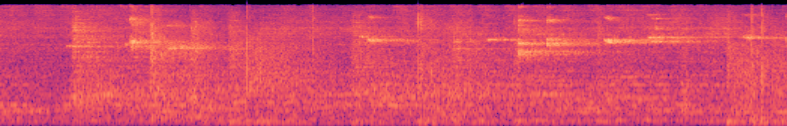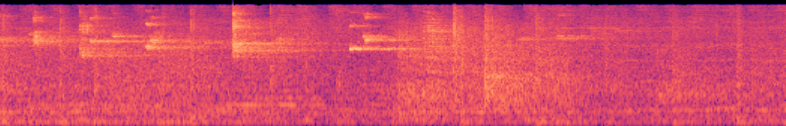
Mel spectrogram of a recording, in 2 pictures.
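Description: Pickup basketball on a hardwood court: many short, high sneaker squeaks on the floor, with the ball bouncing and players' voices.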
